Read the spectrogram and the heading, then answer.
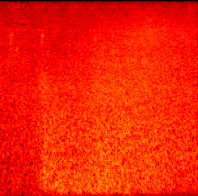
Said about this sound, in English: Picture yourself lying in the sand on a hot summer day, watching the waves from a southern Delaware beach. A cool breeze coming off the ocean cools you down while you're working on your tan.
